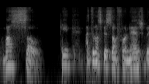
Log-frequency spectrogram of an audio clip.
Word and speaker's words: Moscow: Pode falar Moscou, Moscou, né? Nada disso, é Moscow.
